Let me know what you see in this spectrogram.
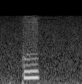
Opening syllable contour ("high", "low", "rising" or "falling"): falling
